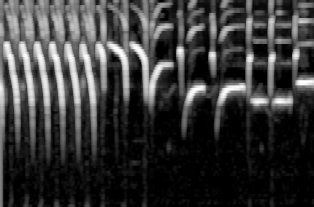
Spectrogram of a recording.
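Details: Canary song, a long tutor recording for young canaries and birds that have stopped singing: a quick series of falling notes followed by separate rising and level clear whistles.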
